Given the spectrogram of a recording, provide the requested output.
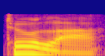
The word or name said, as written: Tula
